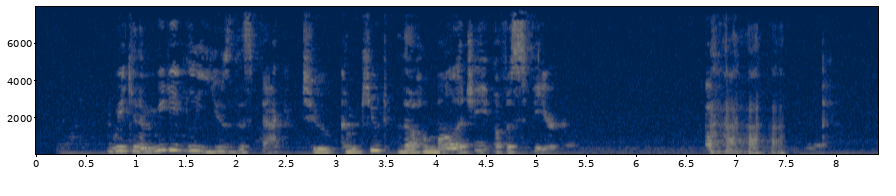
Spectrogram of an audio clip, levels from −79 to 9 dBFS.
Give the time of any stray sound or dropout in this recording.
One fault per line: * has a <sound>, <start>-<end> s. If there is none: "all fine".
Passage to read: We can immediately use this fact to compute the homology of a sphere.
* has a laugh, 6.7-7.5 s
